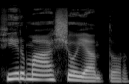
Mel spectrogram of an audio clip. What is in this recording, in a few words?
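"фирмаа сёянтор" Komi, female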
